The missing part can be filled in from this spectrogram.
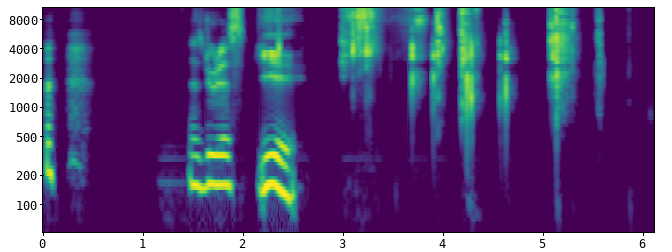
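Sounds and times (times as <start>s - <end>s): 
speech: 0.0s - 0.3s, 1.5s - 2.6s
beverage can being cracked open: 3.0s - 5.6s.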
